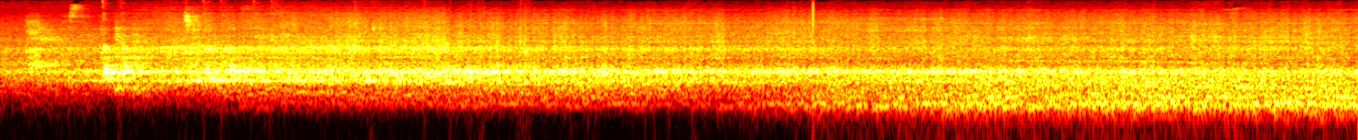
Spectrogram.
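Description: A train rolls in and slows, its wheels rumbling and screeching on the rails.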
